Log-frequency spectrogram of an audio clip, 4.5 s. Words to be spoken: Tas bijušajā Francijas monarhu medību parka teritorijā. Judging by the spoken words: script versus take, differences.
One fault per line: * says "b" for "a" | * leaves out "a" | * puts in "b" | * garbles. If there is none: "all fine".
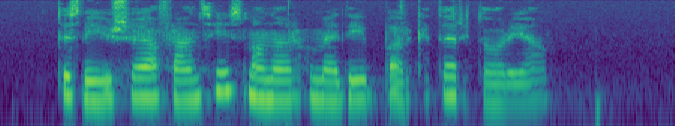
all fine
